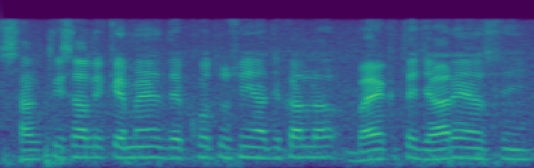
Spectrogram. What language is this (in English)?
Punjabi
